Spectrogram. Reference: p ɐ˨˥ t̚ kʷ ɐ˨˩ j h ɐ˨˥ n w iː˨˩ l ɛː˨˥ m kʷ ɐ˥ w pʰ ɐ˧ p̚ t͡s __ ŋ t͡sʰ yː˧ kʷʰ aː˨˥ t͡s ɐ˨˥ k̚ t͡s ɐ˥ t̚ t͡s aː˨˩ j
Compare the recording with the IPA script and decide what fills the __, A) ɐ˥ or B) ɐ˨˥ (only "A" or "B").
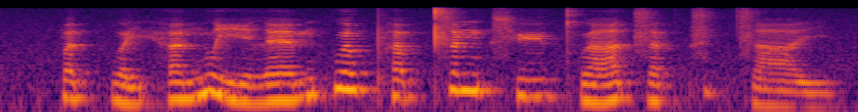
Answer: A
